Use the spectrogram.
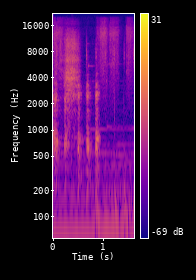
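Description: Chickens at a coop in Minecraft cluck in short, repeated bursts, several quick clucks in a row, close and fairly quiet, with nothing else heard.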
